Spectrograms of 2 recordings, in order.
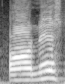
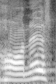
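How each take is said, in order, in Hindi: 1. शब्द सीधे स्वर से शुरू होता है। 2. शब्द एच की ध्वनि से शुरू होता है। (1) "आ से ऑनेस्ट" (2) "एच से तो ह होता है, बट इसका हॉनेस्ट नहीं"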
